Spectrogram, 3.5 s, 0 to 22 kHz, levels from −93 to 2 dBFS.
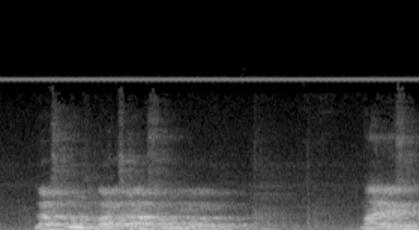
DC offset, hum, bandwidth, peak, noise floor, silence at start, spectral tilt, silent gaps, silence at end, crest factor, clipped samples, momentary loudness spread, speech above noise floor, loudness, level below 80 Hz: under 0.1%; none; 15 kHz; -8 dBFS; -45 dBFS; 0.2 s; -6.5 dB/octave; none; 0 s; 16 dB; under 0.1%; 20 LU; 23 dB; -22 LUFS; -62 dBFS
